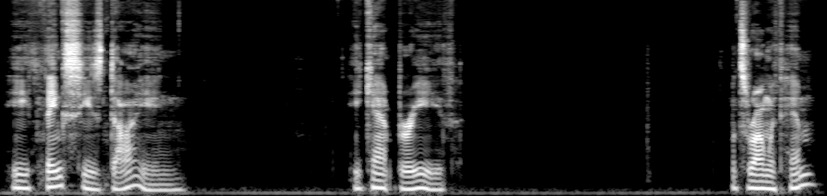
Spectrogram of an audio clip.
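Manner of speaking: very soft, slow, voice nearly gone; broken whisper. Real, not acted. Son replaying the night his father spoke up, hushed and broken. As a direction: let the words barely come out through grief.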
